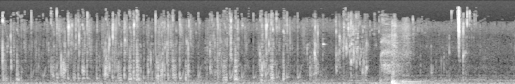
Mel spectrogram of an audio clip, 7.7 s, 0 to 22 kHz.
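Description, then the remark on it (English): Someone drinks water outdoors on a day when it is 40 below, with a steady run of wet, slurping liquid sounds and gulps, a soft thump near the end, and no talking. “Man, it's hard to drink a lot of water when it's 40 below outside.”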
